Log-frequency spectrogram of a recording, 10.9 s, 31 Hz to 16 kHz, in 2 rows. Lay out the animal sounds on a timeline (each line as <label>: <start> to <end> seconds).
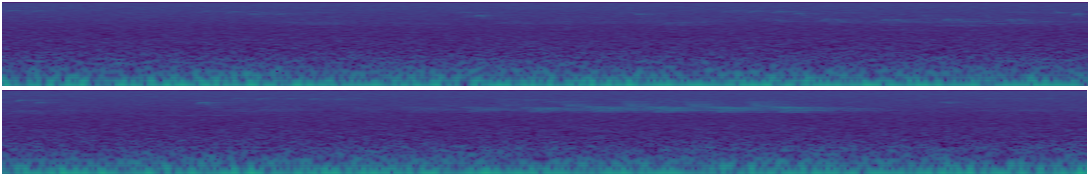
Black-capped Chickadee (Poecile atricapillus): 1.0 to 1.7 seconds
Black-capped Chickadee (Poecile atricapillus): 2.0 to 3.6 seconds
Ovenbird (Seiurus aurocapilla): 3.8 to 5.8 seconds
Black-capped Chickadee (Poecile atricapillus): 6.3 to 7.0 seconds
Ovenbird (Seiurus aurocapilla): 7.4 to 9.8 seconds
